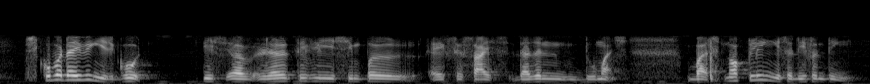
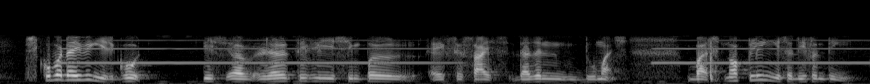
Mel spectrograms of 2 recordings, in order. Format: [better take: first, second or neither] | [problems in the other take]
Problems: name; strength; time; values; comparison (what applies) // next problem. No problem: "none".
first | background sound (Wind instrument, woodwind instrument); 13 dB below the speech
